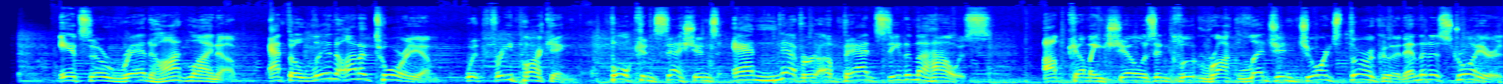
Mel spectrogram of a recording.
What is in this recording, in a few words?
Commercial; Lynn Auditorium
